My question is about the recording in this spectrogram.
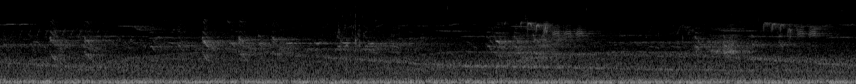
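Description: Spring birdsong: several birds singing and chirping at once, with quick high downward sweeps, over a steady low rumble.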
